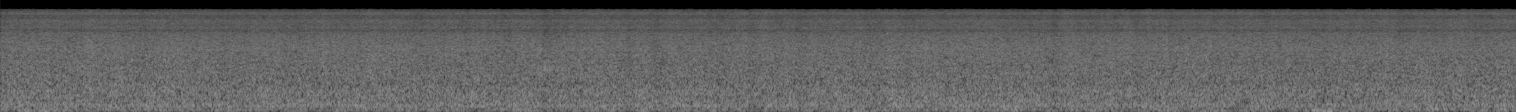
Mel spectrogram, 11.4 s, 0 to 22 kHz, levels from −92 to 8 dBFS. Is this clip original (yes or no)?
yes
